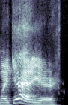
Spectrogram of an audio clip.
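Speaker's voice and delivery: New York Long Island accent. Ranting after being lectured by someone, Long Island accent. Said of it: "how he pulled his accent out".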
